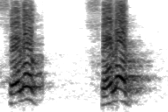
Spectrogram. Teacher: जीभ ऊपर जाकर के थप्पड़ मार के तुरंत क्या होगी नीचे आएगी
